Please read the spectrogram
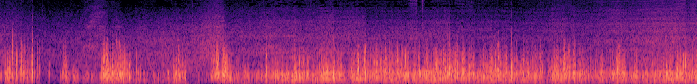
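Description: Strong wind buffeting the camera's microphone in uneven gusts, a rough low rumble that dips briefly in the first couple of seconds and then holds up.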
